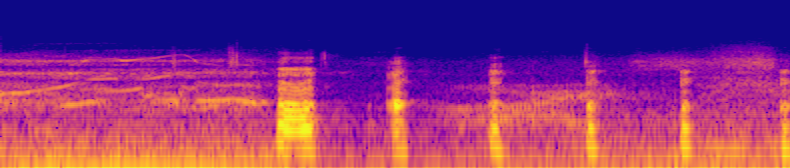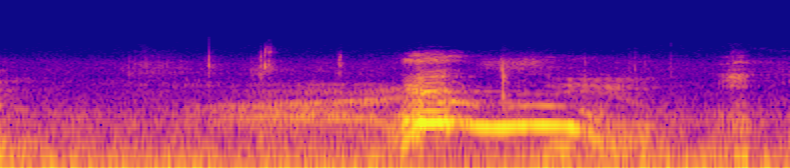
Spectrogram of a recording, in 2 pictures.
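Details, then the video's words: Havanese named Pedro playing with another dog, Albert, on a lawn, slowed to slow motion: deep drawn-out harmonic moans and groans, a few sharp knocks between them, and a long low wavering call near the end. "When does a Havanese sound like a DINOSAUR? When Pedro is in SLO MO!!!"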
